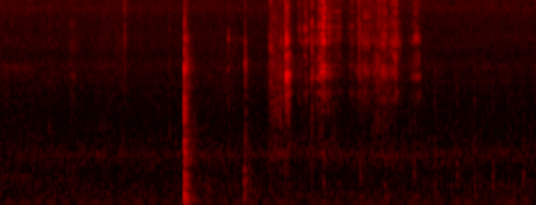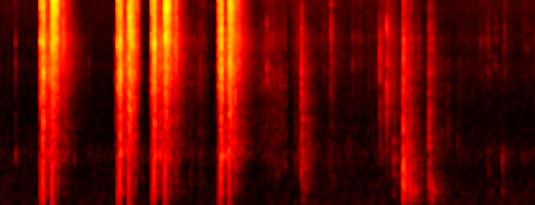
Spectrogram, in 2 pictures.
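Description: Pneumatic brad nailer firing about six sharp shots in quick succession about halfway through, tacking glued cedar fence-board panels together; a few quieter knocks follow.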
